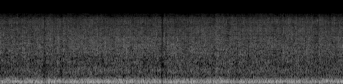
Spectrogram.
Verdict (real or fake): real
